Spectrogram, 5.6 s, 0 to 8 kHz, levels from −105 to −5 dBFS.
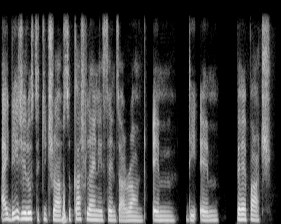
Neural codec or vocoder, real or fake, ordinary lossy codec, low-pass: codec, 16 kHz, 6 kbps, DAC; fake; none; 7.2 kHz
